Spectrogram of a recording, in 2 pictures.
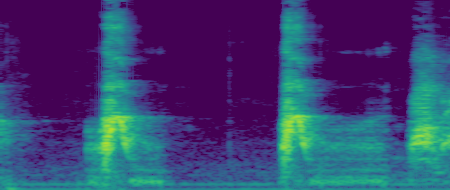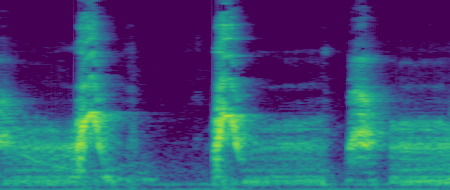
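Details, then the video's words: Dog barks at a bag, loud broad barks spaced about a second apart with a sustained low growl filling the gaps, six barks in all. "dog barking loud on #bag"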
